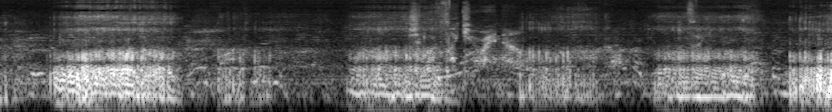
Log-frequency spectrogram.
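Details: One-year-old sleeping on Christmas night: repeated rough, rattling snores about every three seconds, with soft background noise between breaths; snoring.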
